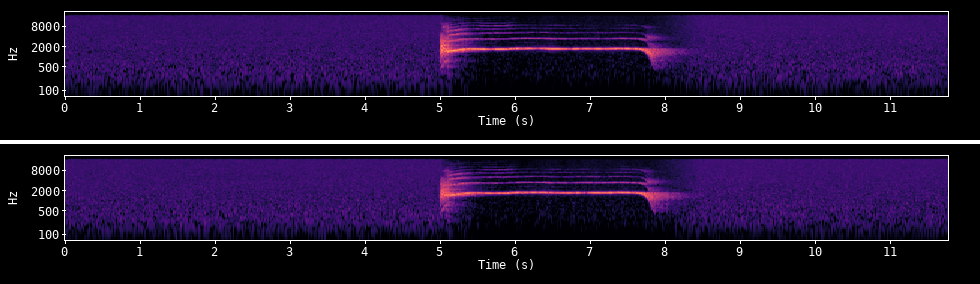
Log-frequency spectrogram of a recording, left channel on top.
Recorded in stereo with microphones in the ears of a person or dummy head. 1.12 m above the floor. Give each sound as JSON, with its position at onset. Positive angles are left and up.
{"t": 5.0, "sound": "a scream", "side_deg": 45, "distance_m": 1.2}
